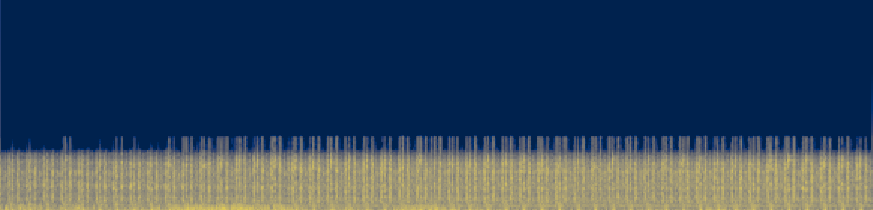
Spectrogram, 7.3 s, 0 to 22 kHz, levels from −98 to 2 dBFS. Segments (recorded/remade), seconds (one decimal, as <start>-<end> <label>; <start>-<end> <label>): 0.0-4.7 recorded; 4.7-5.7 remade; 5.7-7.3 recorded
